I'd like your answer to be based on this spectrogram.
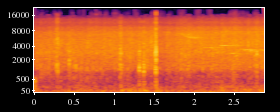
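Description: Steady rain falls through a forest during a mushroom foray, an even hiss of drops on leaves and ground with a few sharper close spatters, no voices present.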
